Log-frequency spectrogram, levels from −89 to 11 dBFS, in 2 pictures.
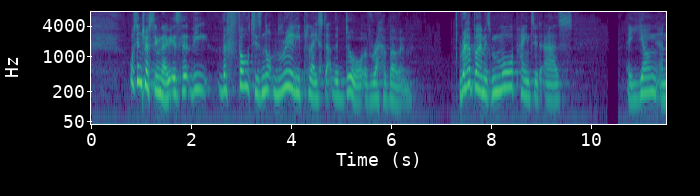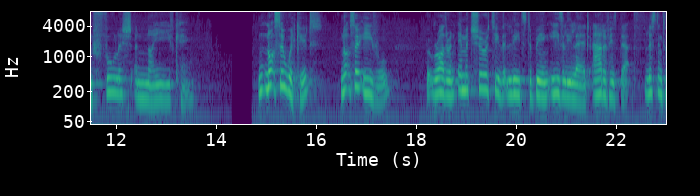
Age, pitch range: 30-49, 140-190 Hz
